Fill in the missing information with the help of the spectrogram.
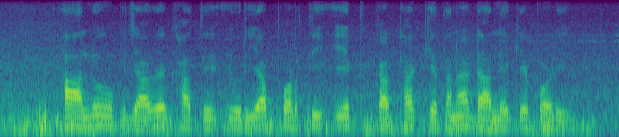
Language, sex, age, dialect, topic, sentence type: Bhojpuri, male, 31-35, Southern / Standard, agriculture, question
